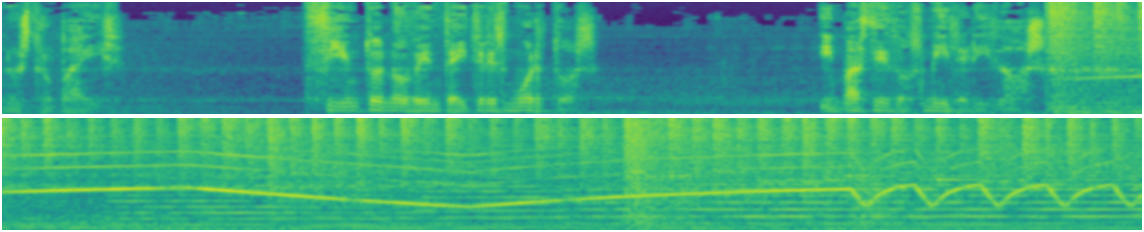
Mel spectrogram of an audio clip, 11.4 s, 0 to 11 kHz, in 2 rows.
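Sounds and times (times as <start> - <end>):
speech: 0.0 - 0.7, 1.5 - 3.1, 4.1 - 5.7
ambulance siren wailing and yelping: 5.2 - 11.3.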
